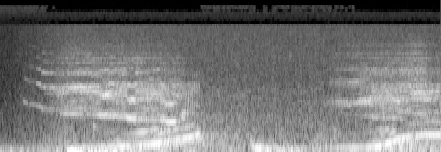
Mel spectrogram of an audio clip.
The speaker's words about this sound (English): When bowhead whales pass Utqiagvik on their way up north, it's a good time to count them. These calls, recorded with an underwater microphone, were from whales swimming there last month.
